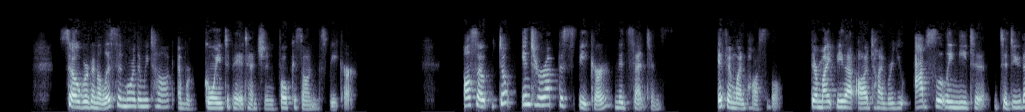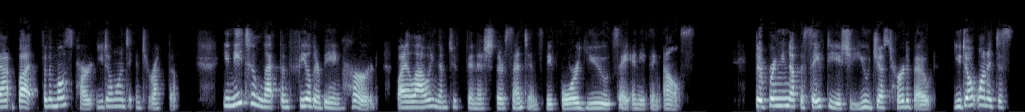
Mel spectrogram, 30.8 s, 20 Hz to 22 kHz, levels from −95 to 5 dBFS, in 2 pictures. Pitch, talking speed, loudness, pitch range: 210 Hz, 180 wpm, -19 LUFS, 180-245 Hz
